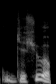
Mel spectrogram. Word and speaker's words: Yeshua: María, su la mamá de Cristo, le llamaba Yeshua, porque esa es la manera correcta de pronunciar lo que hoy pronunciaríamos en español como Jesús, ¿verdad?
